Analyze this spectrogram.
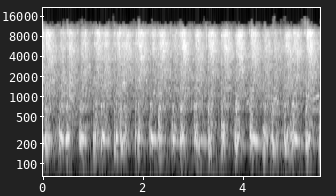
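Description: Snare drums beating a marching cadence, a quick, steady rhythm of evenly spaced strokes.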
